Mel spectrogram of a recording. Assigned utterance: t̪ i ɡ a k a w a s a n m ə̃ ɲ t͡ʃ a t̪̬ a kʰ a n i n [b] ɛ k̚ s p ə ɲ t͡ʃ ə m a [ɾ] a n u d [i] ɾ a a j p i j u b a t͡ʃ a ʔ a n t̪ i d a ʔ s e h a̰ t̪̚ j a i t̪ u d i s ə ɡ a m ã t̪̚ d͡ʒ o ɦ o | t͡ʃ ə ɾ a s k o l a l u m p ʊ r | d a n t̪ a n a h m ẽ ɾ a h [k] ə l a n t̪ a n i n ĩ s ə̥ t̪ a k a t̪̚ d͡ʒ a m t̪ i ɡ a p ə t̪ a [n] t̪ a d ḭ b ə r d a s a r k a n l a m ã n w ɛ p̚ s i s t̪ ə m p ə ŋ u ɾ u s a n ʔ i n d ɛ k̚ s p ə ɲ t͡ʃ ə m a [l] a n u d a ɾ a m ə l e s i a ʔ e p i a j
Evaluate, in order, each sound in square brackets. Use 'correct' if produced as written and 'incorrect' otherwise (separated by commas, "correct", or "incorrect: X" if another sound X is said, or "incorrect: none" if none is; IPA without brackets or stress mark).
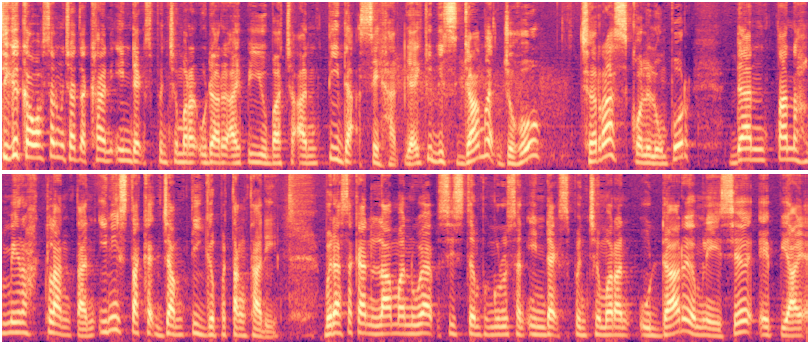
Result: incorrect: d, correct, incorrect: a, correct, incorrect: ŋ, incorrect: ɾ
